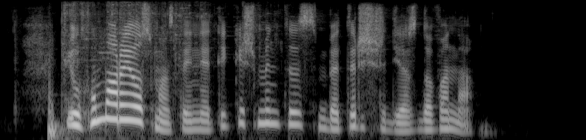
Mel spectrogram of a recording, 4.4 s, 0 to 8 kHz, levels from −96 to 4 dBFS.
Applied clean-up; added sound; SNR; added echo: neural separator model SepFormer DNS4.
